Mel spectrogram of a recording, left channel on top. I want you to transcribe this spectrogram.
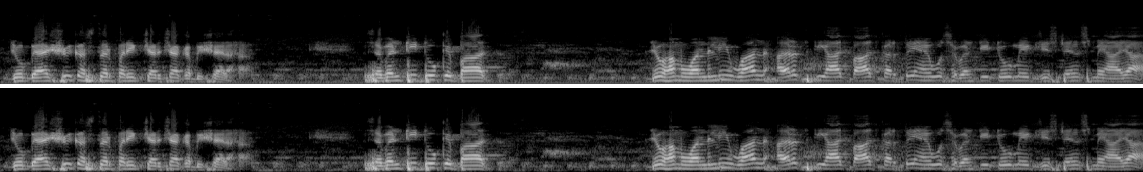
जो वैश्विक स्तर पर एक चर्चा का विषय रहा। 72 के बाद जो हम ओनली वन अर्थ की आज बात करते हैं, वो 72 में एग्जिस्टेंस में आया।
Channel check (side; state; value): left; noise; hum, 26 dB below the sound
